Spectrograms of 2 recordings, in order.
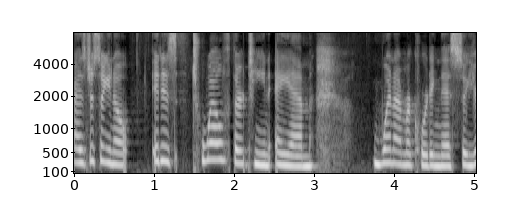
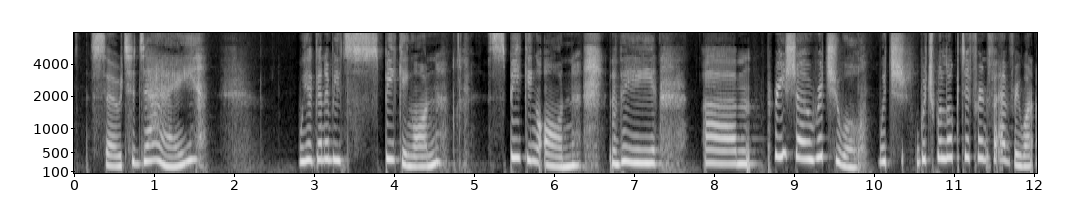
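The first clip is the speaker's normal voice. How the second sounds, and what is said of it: Put-on accent. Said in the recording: “the accent”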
